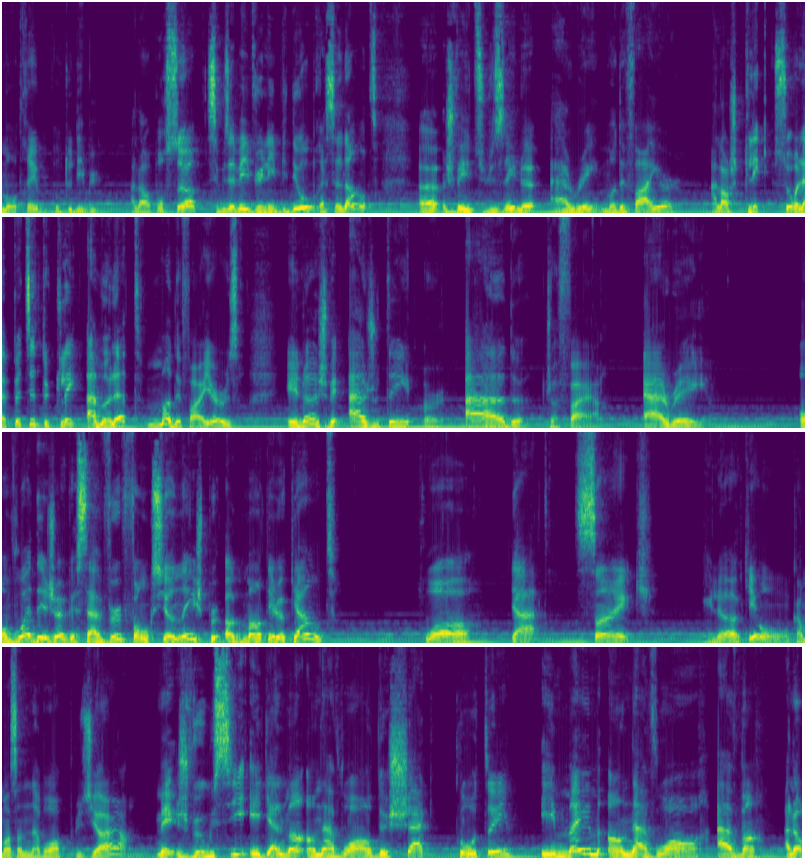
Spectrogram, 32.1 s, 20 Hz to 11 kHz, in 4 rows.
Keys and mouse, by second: 1.2-12.7 middle drag, 10.3 click, 12.7-15.5 drag, 15.5-18.3 middle drag, 19.2 middle click, 19.6 click, 20.0 middle click, 20.8-22.2 drag, 22.2-24.3 middle drag, 26.6 middle click, 27.4-27.8 middle drag.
